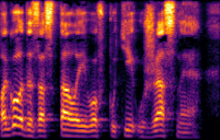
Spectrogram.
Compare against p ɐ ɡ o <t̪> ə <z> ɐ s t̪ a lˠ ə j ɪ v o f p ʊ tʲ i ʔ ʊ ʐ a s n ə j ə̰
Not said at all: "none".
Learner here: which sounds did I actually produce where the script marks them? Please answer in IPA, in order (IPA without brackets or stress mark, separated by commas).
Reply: d̪, z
